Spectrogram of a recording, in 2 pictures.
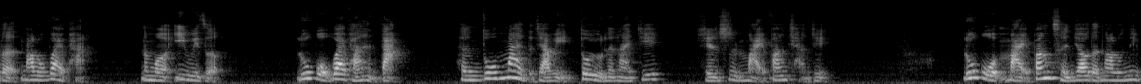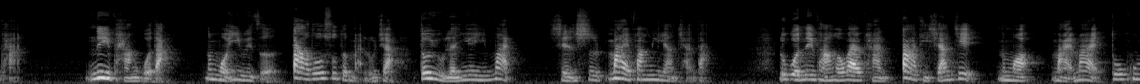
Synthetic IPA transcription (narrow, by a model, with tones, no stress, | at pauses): d̪ə̰˨˩na˥˧lu˥˧wa˥˩ɪpʰa̰˧˥n | na˥˩mə˩ʔi˥˧we˥˩ɪʈ͡ʂɤ̰˨˩ | ɻu˧˥kwɔ˨˩wa˥˩ɪpʰa˧˥nxə˨˩nt̪a̰˥˩ | xə˨˩nt̪wɔ˥ma˥˩ɪd̪ə˩t͡ɕja˥we˥˩ɪt̪o˥ʊjo˨˩ʊɻə˧˥nla˧˥ɪt͡ɕjɛ˥ | ɕjɛ˨˩nʂɻ̩˥˩ma˨˩ɪfɑ˥ŋt͡ɕʰjɑ̰˧˥ŋt͡ɕḭ˥˩˦n | ɻu˧˥kwɔ˨˧˥ma˨˩ɪfɑ˥ŋt͡sʰə˧˥nt͡ɕjɑ˥ʊd̪ə˨na˥˧lu˥˧ne˥˩ɪpʰa̰˧˥n | ne˥˩ɪpʰa˧˥nkwɔ˧˥t̪a̰˥˩ | na˥˩mə˩i˥˧we˥˩ɪʈ͡ʂɤ̰˩t̪a˥˩t̪wɔ˥ʂu˥˩d̪ə˩ma̰˨˩ɪlṵ˥˩t͡ɕja̰˥˩t̪o˥ʊjo˨˩ɻə˧˥nɥɛ˥˧ni˥˧ma˥˩ɪ | ɕjɛ˨˩nʂɻ̩˥˧ma˥˩ɪfɑ˥ŋli˥˧ljɑ̰˥˧˩ŋt͡ɕʰjɑ̰˧˥ŋt̪a̰˥˩ | ɻu˧˥kwɔ˨˩ne˥˩ɪpʰa˧˥nxɤ˧˥wa˥˩ɪpʰa˧˥nt̪a˥˩t̪ʰi˨˩ɕjɑ˥ŋt͡ɕi˥˩n | na˥˩mə˩ma˨˩ɪma˥˩ɪt̪wɔ˥kʰʊ˥ŋ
